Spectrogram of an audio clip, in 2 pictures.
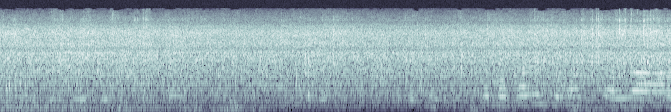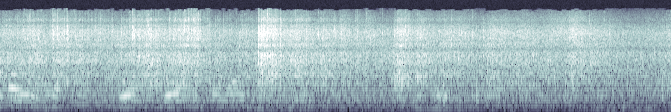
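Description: Steady outdoor hiss with faint, indistinct voices of people talking at a distance, a little clearer in the middle, and a single short knock about seven seconds in.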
